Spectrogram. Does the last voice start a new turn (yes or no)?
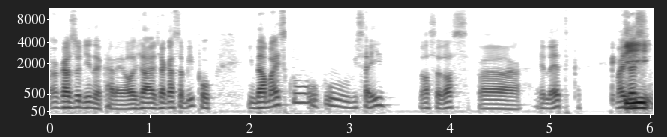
no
